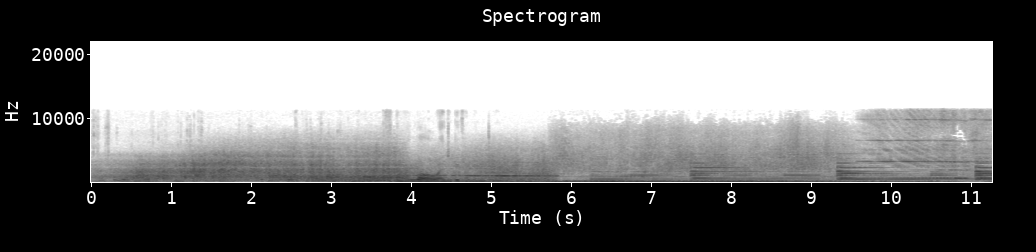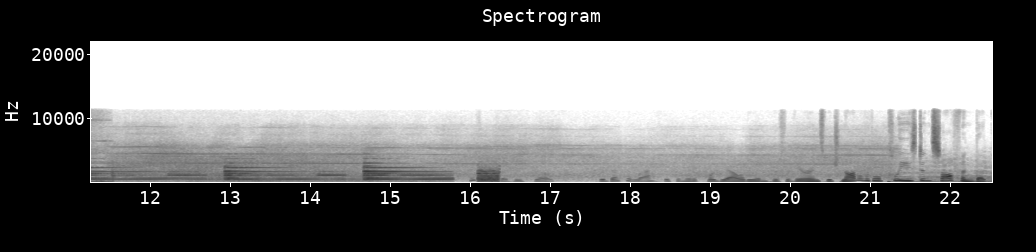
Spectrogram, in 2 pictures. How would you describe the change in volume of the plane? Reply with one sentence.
The loudness of the plane goes down.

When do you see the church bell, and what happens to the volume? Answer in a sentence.
The church bell can be heard from 6.2 to 16.4 s, getting louder.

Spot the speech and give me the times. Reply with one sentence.
The speech can be heard from 0.1 to 5.0 s and from 16.0 to 22.4 s.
